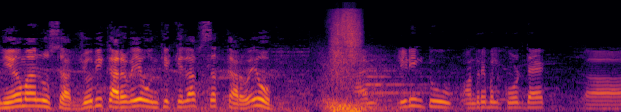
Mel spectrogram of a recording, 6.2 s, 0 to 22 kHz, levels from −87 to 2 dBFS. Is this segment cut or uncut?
cut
